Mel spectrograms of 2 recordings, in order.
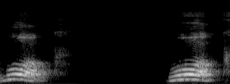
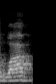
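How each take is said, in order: First: ওয়াক as "wawk", vowel rounded and held; rounded aw sound. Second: ওয়াক as "waak", open "ah"; short ওয়াক with "ah" as in "back of the throat"; common wak pronunciation. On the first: Teacher models the correct form, ওয়াক as rounded "wawk". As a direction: say each ওয়াক with a falling "aw". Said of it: "ও উচ্চারণ হয়". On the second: Teacher shows the mistaken form, ওয়াক as "waak". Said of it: "উচ্চারণ ওয়াক না". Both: Shown as a demonstration.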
